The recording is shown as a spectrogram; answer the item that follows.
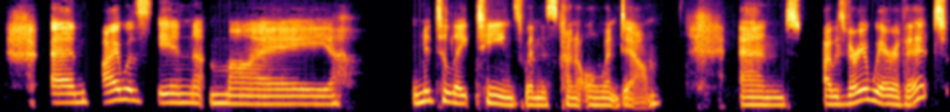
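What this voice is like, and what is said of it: Natural Australian accent. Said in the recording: “talking more in my natural Australian accent”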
